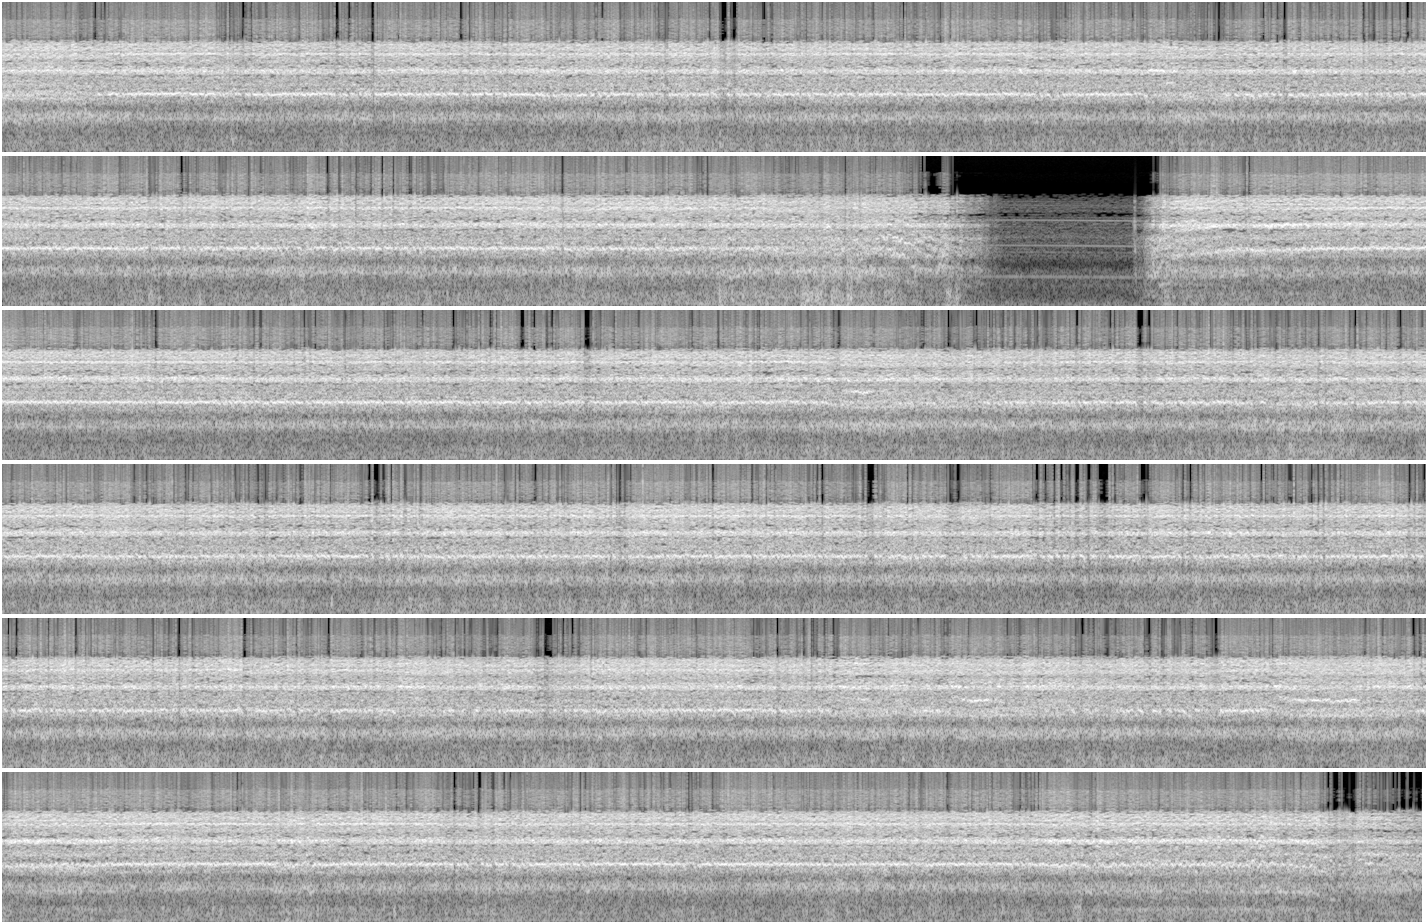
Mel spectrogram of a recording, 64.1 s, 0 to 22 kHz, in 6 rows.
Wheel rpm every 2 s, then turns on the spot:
230, 230, 230, 230, 230, 230, 230, 230, 160, 70, 230, 230, 230, 230, 230, 230, 230, 230, 230, 230, 230, 230, 230, 230, 230, 230, 220, 230, 230, 230, 220, 180.
none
